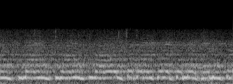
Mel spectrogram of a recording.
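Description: A race announcer's man's voice over a public-address loudspeaker, talking rapidly and unbroken at a raised, high pitch.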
